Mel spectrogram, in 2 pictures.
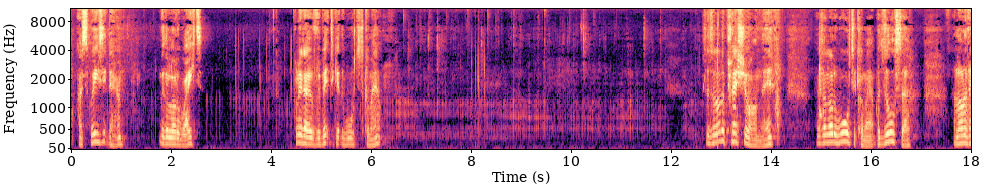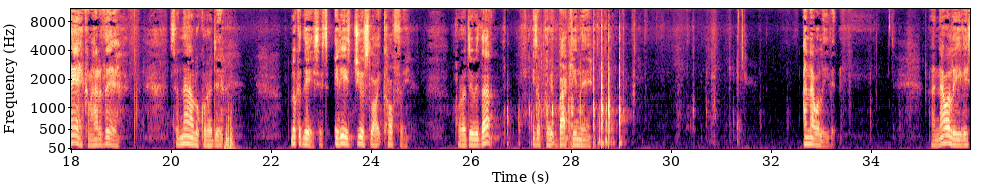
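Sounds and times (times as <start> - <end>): crackling squelch: 0.0 - 4.7.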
